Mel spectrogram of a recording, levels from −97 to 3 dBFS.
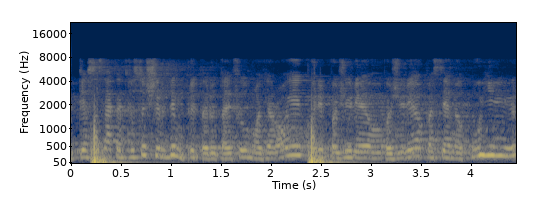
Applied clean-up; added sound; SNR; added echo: none; Knock; 1 dB; reverberation time 1.8 s.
